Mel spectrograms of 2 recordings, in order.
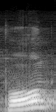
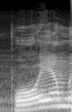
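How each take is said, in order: First: പോം as one long-O syllable; correct pronunciation. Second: പോയം as two syllables, po-yam; common mispronunciation. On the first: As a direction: drop the E in പോം, just "pohm". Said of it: "പോം എന്നേ പറയുള്ളൂ". (പോം എന്ന് ഒറ്റ അക്ഷരമായി) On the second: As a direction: let the E sound in പോയം, po-yam. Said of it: "പോയം എന്ന് നമ്മൾ പറഞ്ഞു പോകുന്നു". (പോ-യം എന്ന തെറ്റായ ഉച്ചാരണം) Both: Shown as a demonstration.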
